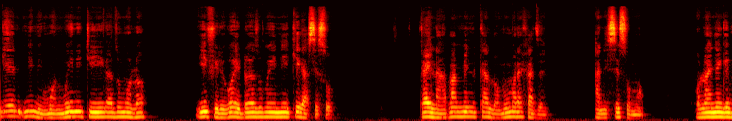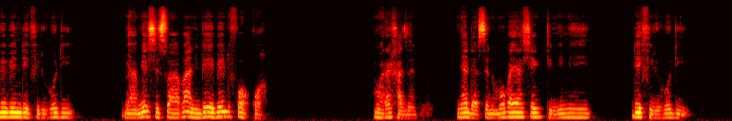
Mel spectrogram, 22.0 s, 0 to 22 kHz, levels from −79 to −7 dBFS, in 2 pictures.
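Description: Throughout, the speech sounds swirly, hollow and smeared, with blurred consonant attacks and nothing above 18.8 kHz: generation loss, likely from about five successive Vorbis encodes near 68 kbit/s.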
